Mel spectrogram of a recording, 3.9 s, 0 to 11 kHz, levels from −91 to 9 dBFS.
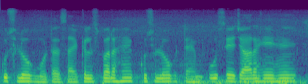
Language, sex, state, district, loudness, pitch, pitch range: Hindi, male, Uttar Pradesh, Lalitpur, -15 LUFS, 120 Hz, 105-125 Hz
